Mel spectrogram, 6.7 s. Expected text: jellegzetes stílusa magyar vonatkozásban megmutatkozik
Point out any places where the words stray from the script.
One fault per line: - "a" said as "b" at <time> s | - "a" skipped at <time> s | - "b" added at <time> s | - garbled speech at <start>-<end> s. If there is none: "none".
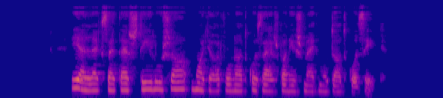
- "is" added at 4.3 s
